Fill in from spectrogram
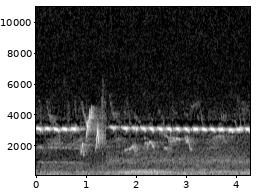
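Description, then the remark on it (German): A nightingale sings a brief burst of sharp, whistled notes near the start, set against a steady, high-pitched continuous trill and a soft outdoor background, with no voices. “Übrigens, es singen nur die Nachtigallmänner.”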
